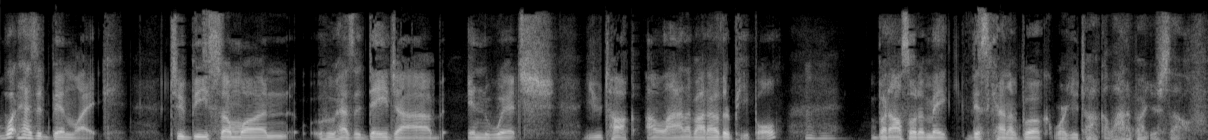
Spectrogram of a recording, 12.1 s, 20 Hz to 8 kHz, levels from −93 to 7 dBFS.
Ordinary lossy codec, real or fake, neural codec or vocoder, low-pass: AAC, 32 kbps; real; none; 7.2 kHz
